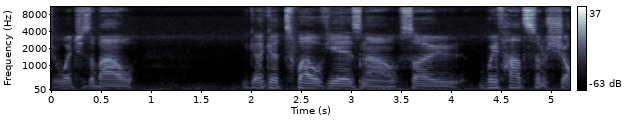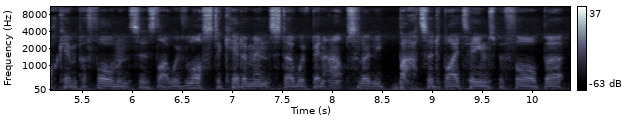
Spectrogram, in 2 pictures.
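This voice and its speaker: Low-voiced young man, exasperated football fan. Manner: exasperated, blunt, emphatic. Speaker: football fan reviewing a match. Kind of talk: passionate rant, player ratings to viewers.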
